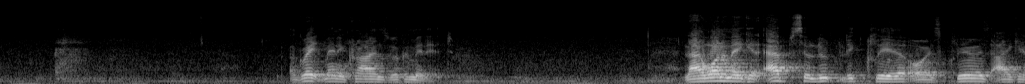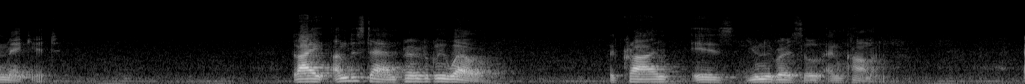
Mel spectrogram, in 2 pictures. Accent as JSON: {"language": "English", "town": "New York City", "region": "New York", "country": "United States", "said": "as we say in Harlem"}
